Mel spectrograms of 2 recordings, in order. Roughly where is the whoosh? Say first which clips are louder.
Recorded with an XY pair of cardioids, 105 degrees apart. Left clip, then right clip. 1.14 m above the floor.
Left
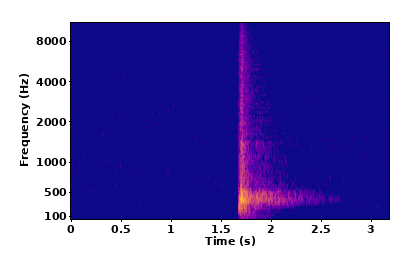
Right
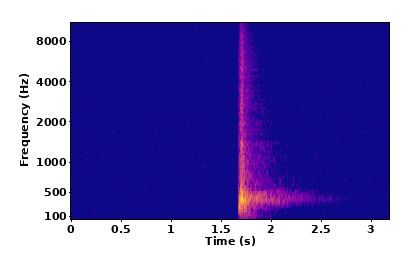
Right 4 dB; ahead right.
